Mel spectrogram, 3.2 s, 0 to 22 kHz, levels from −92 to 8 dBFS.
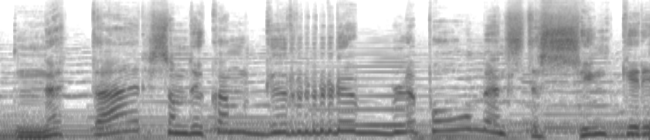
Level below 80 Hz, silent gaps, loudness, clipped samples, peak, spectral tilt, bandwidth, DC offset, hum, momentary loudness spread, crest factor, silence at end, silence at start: -44 dBFS; none; -26 LUFS; under 0.1%; -14 dBFS; -4 dB/octave; over 20 kHz; under 0.1%; none; 6 LU; 12 dB; 0 s; 0 s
